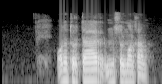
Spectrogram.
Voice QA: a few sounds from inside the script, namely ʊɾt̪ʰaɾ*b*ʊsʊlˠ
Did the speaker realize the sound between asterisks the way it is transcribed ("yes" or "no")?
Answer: no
